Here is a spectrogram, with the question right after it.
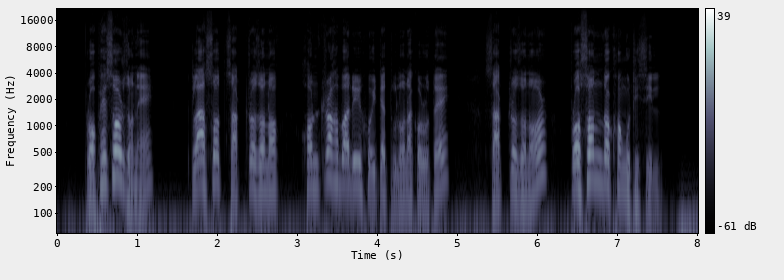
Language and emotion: Assamese, angry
